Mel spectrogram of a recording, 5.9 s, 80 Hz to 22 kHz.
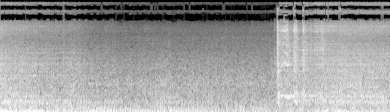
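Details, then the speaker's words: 2019 Honda Civic idling after replacing the auto tensioner, idler pulley and cracked drive belt: steady, even idle, smooth low hum, no squeal, chirp or rattle; normal idle. "गाड़ी को स्टार्ट करने के बाद इंजन का साउंड मैंने आपको सुना दिया है। सारा काम हमारा बिल्कुल कंप्लीट हो चुका है। गाड़ी के अंदर किसी किस्म की कोई नॉइज़ नहीं है।"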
